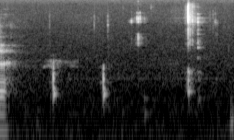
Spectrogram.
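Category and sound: household object, playing cards being shuffled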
